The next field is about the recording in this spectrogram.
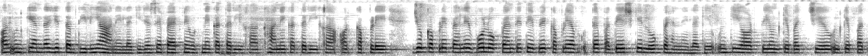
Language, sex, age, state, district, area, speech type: Urdu, female, 30-45, Uttar Pradesh, Shahjahanpur, urban, spontaneous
